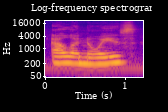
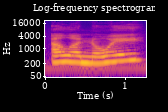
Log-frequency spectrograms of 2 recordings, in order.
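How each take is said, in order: First: The final S is pronounced. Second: The final S is silent. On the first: The speaker calls it wrong. "not Illinois" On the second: The speaker calls it right. "it's pronounced Illinois"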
